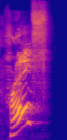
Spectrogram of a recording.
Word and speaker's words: Hrolf: Is the H silent, or is it? Does it you really roll into that R? – You really pronounce it. Hrolf, you know? Like, you're getting into it.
